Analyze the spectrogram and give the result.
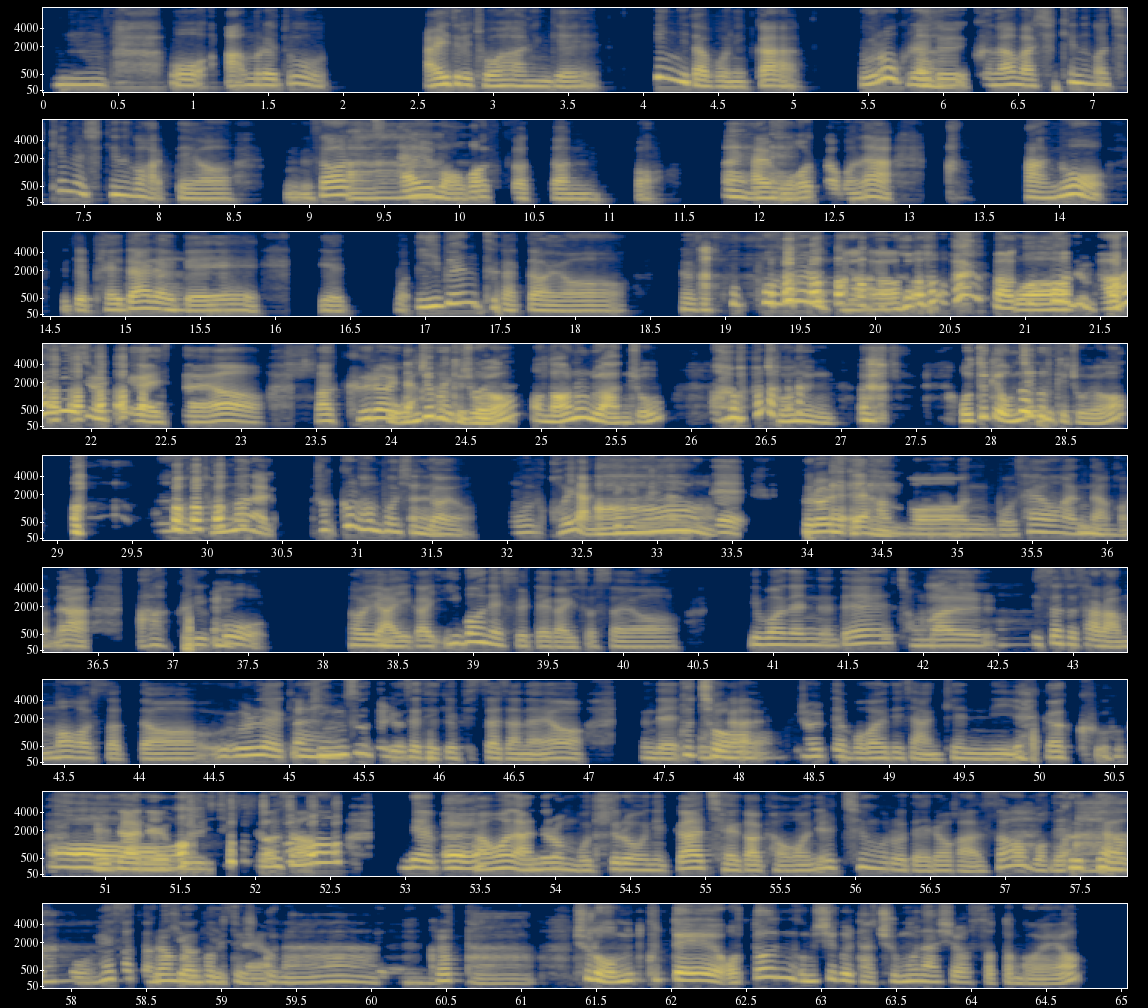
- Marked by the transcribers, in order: mechanical hum; distorted speech; tapping; laugh; laugh; unintelligible speech; laugh; laugh; laughing while speaking: "해 갖고"; laugh
- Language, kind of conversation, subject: Korean, podcast, 배달 앱을 보통 어떤 습관으로 사용하시나요?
